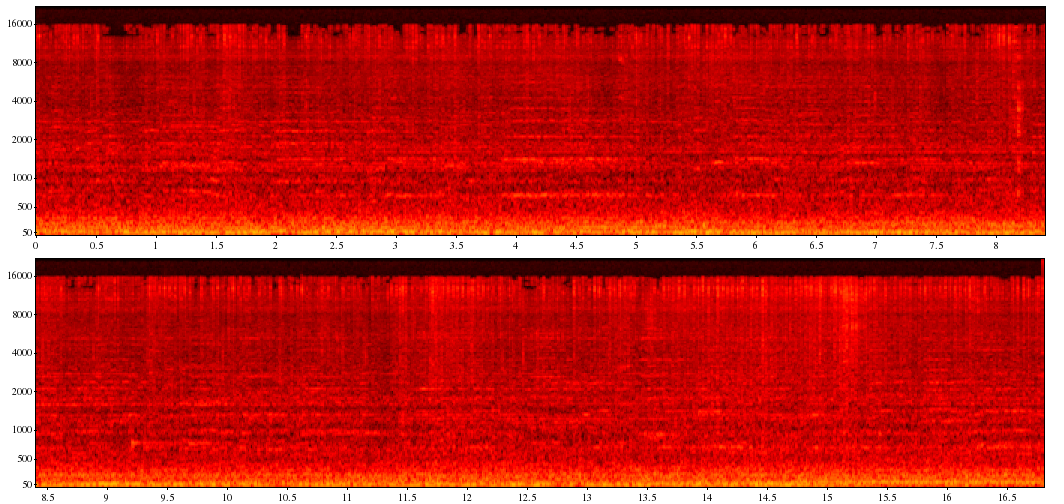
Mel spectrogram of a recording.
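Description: Wheels rumble on the runway beneath the cabin.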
